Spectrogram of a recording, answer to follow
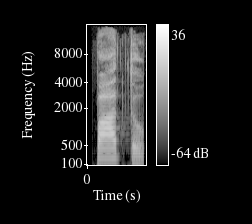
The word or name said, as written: pato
